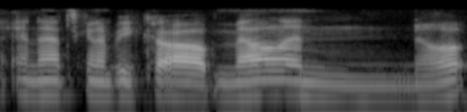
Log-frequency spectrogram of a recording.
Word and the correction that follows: Metanoia: No. You're butchering this. I looked at it earlier. Hang on. Metanoia. – Metanoia. Oh, yeah, that's a T, isn't it?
